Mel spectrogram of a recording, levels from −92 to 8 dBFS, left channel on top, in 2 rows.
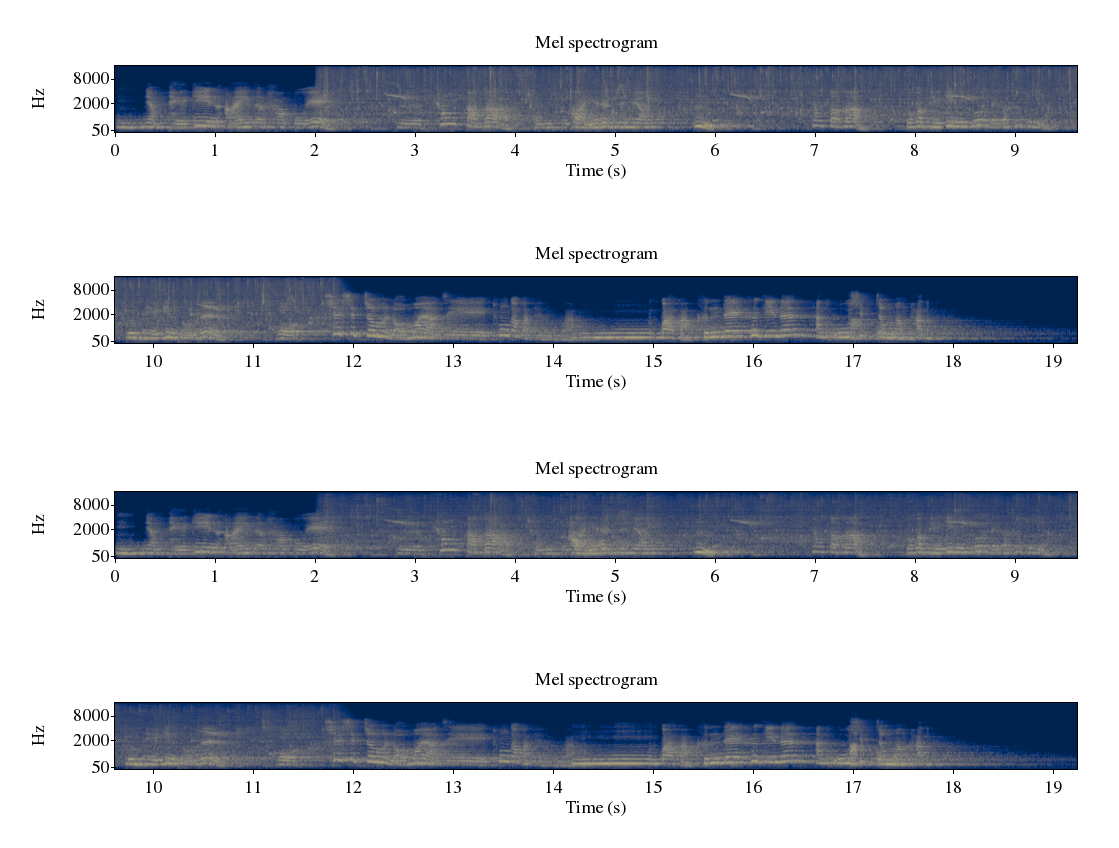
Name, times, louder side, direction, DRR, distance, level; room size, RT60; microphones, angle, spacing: voice 1, 0.3-2.3 2.7-5.4 5.8-6.1 7.0-10.8 11.2-14.3 15.0-17.8, left 2 dB, 15° left, 8 dB, 0.3 m, -33 dB
sound 1, 2.0-11.9, left 5 dB, 55° left, 0.7 m, -41 dB
voice 2, 4.5-4.9 9.7-10.0 13.7-13.8 14.2-15.1 17.0-17.6, right 3 dB, 55° right, 9 dB, 0.4 m, -32 dB
15.5 x 5.6 x 2.9 m, 2.4 s
head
